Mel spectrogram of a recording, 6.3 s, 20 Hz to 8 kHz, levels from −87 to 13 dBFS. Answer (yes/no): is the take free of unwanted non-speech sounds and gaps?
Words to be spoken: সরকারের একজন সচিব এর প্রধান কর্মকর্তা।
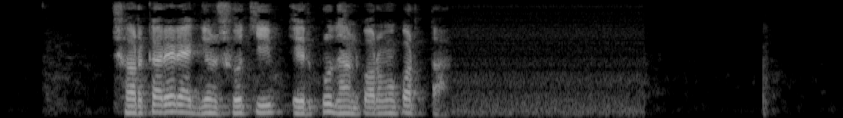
yes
